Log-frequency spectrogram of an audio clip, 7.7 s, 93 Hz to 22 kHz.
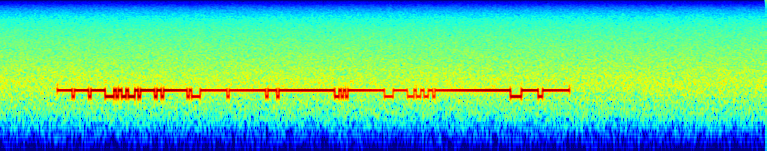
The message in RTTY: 3KRO PTV

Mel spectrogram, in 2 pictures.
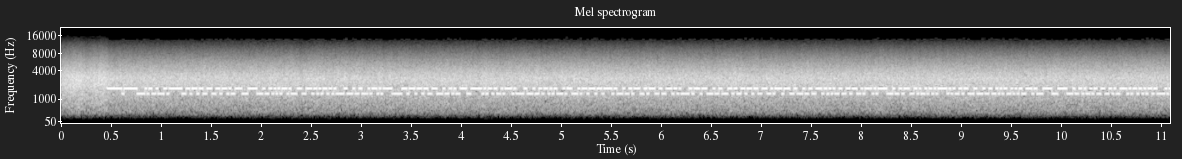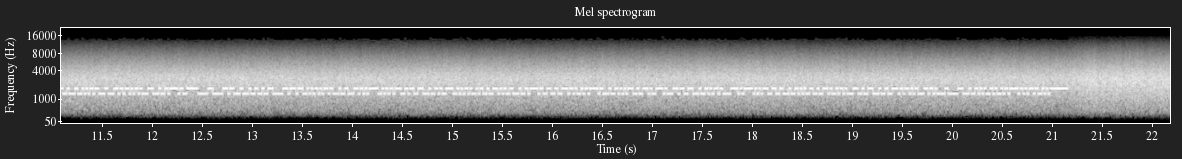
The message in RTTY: PWPBM YZCFE HXTQW BVFGE JHHQK UUCEQ NPWGU CSPGX UDXSA RRCMM DIBFF RANJZ KVTTA LTQRF NXRUW BRDLS KICDK YLBZW FOXYI SLDZL CJNET SDKFR

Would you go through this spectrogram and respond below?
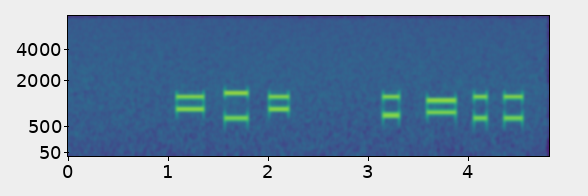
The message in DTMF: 030 5722

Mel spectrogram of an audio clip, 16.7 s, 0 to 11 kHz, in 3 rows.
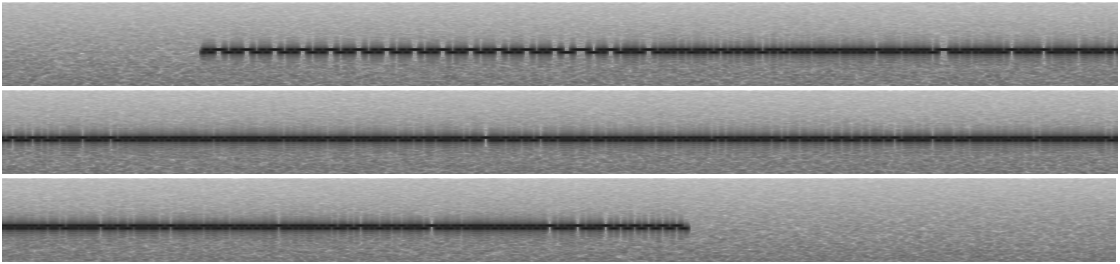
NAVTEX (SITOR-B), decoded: ZCZC NL28 NAV WARNING 38. BUOY IN PSN 11-57N 038-41W UNLIT. NNNN

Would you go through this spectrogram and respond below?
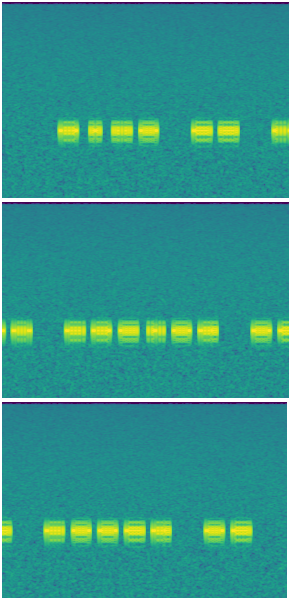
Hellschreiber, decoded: AIXO ES UN FACTOR DE PODER DE

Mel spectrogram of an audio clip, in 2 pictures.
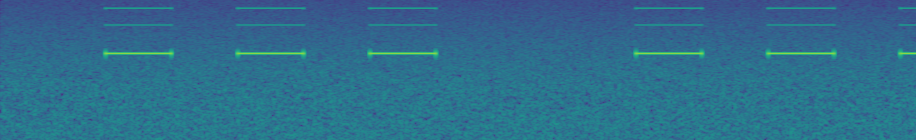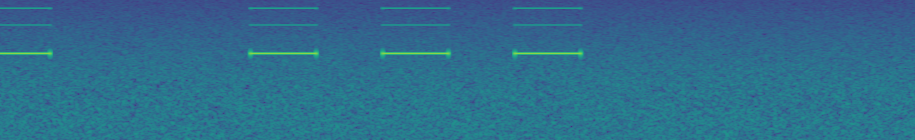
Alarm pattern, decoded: temporal three

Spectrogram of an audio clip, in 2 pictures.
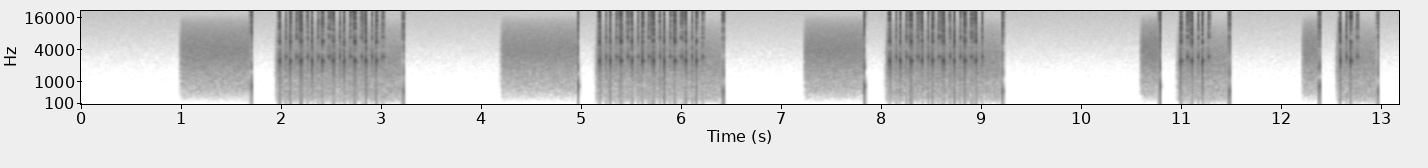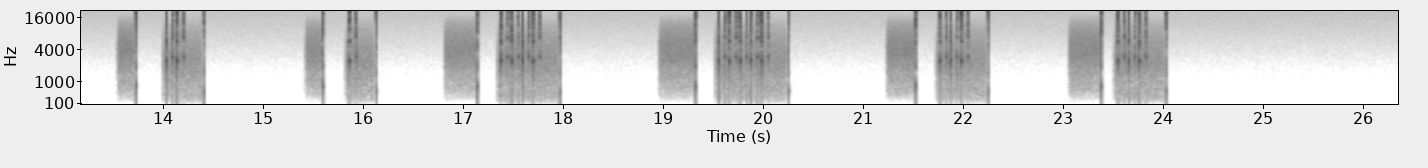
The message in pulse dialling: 0 0 9 3 2 2 1 4 5 3 3

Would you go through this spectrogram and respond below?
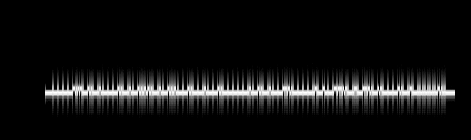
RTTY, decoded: RYRYRYRYRYRYRYRY NAME IS NINA,

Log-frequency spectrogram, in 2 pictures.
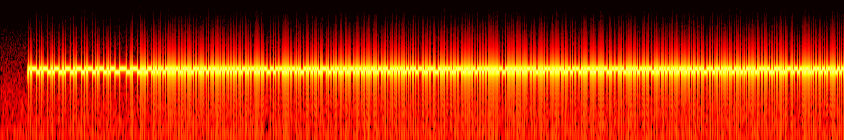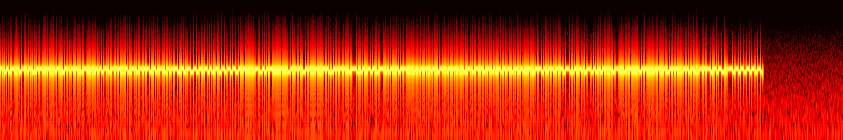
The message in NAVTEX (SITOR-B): HOXQU NNVWK GFUTU NEBZN JJXNP YKEDF RMAWR AGELU UFZGQ TASSY DOIDI PYMHS NUHAC UVVQV ROJRX EWMTM SGYIF GIHNH LEAUZ OHGYQ LPNCB

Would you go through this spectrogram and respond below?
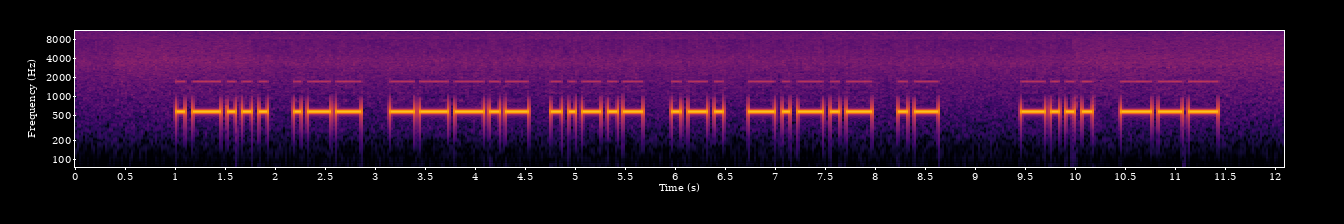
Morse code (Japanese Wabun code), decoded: オヤスミナサイ ハレ

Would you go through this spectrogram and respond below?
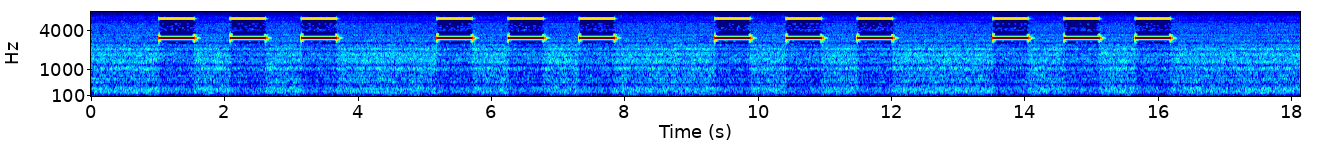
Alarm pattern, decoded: temporal three

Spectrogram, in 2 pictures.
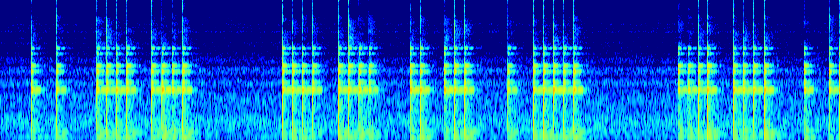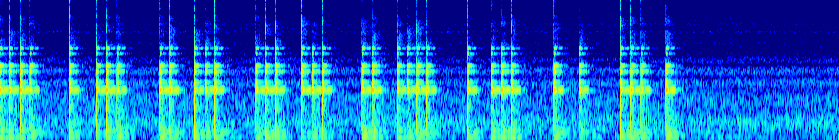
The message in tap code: AT THE TECHNICAL

